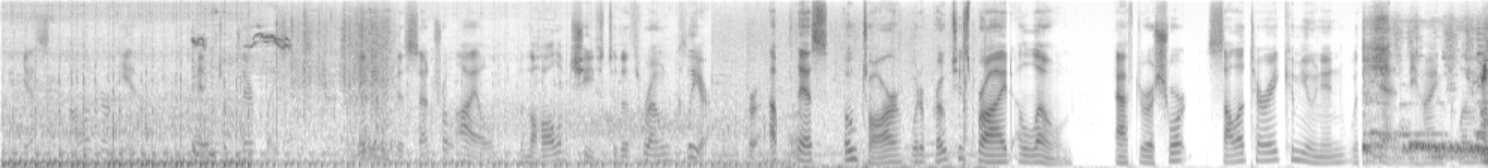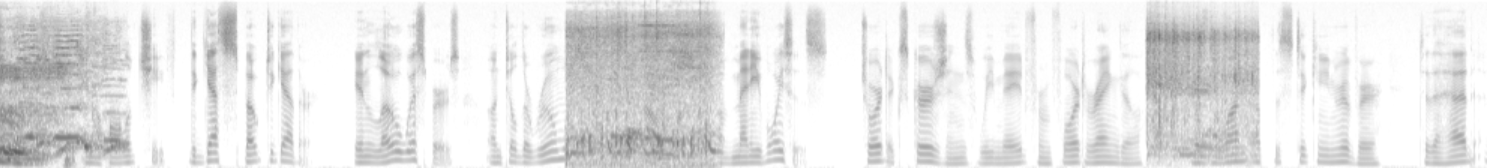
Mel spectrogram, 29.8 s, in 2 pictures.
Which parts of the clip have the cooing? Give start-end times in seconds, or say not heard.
1.9-4.0, 7.1-10.0, 13.6-16.1, 20.5-22.1, 26.3-27.5.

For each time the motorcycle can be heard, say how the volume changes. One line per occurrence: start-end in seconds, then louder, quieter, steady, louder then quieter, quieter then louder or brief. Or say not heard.
0.0-8.1 quieter.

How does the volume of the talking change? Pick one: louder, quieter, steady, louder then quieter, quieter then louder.
louder then quieter.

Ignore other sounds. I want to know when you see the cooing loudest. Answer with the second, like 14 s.
15 s.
